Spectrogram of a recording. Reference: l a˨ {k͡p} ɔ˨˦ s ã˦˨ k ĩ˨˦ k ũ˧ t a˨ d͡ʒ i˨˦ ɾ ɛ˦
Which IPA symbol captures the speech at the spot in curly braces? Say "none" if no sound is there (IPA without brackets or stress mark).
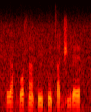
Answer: ɡ͡b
